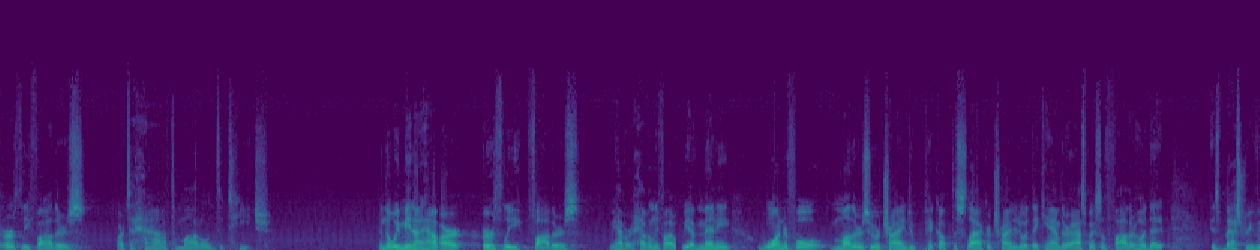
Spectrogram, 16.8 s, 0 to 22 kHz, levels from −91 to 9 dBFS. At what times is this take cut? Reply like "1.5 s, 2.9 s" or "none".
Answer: 5.8 s, 9.0 s, 14.1 s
